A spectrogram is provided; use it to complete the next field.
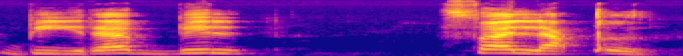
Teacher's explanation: برب الفلق، یہاں پر کاف ساکن ہو جائے گا اور قاف کے اوپر کلکلا کرنا ہے اور موٹا پڑھنا ہے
